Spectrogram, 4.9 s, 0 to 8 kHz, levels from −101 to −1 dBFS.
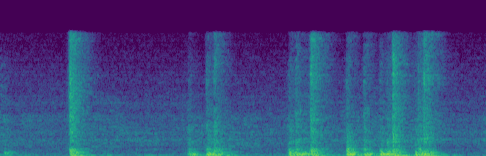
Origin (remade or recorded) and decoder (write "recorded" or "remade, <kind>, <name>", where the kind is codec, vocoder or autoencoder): remade, vocoder, BigVGAN v2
